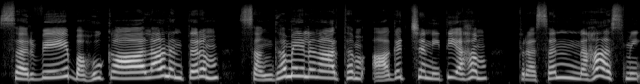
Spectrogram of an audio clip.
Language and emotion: Sanskrit, happy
